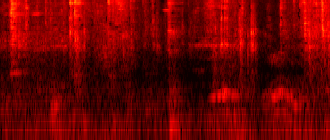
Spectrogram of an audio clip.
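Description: Plastic clothes hangers clicking and scraping along a metal clothing rail as garments are pushed aside one after another, a few separate clacks over the two seconds.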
